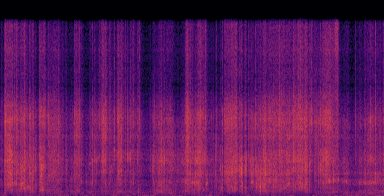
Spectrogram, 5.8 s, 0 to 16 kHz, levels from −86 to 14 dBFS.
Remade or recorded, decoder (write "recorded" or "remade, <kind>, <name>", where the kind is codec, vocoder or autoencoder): remade, autoencoder, DAC-VAE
